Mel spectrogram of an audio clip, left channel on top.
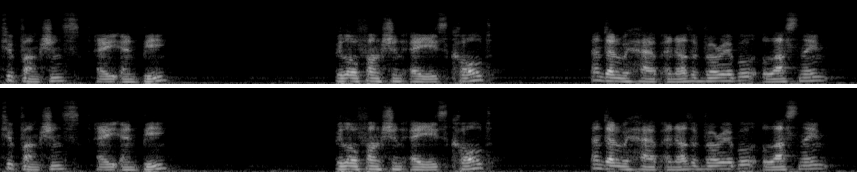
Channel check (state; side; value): normal; both; correlation 0.84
